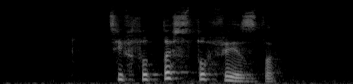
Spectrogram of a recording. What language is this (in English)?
Kabyle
